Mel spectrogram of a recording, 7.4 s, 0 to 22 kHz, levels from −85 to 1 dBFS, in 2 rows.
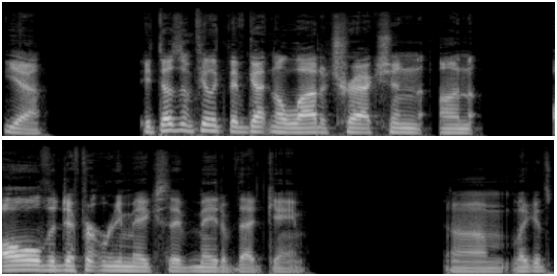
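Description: No technical faults can be heard anywhere in the speech recording.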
